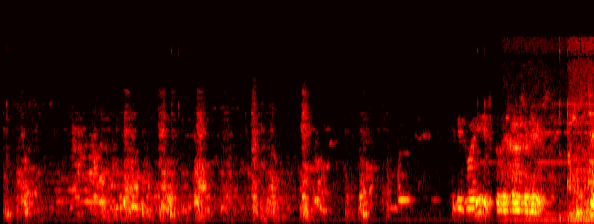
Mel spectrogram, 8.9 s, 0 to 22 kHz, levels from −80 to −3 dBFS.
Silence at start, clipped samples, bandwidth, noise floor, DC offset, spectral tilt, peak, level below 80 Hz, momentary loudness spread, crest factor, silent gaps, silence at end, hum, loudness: 0.05 s; under 0.1%; 11.5 kHz; -62 dBFS; under 0.1%; -6.5 dB/octave; -8 dBFS; -60 dBFS; 22 LU; 24 dB; none; 0 s; none; -33 LUFS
